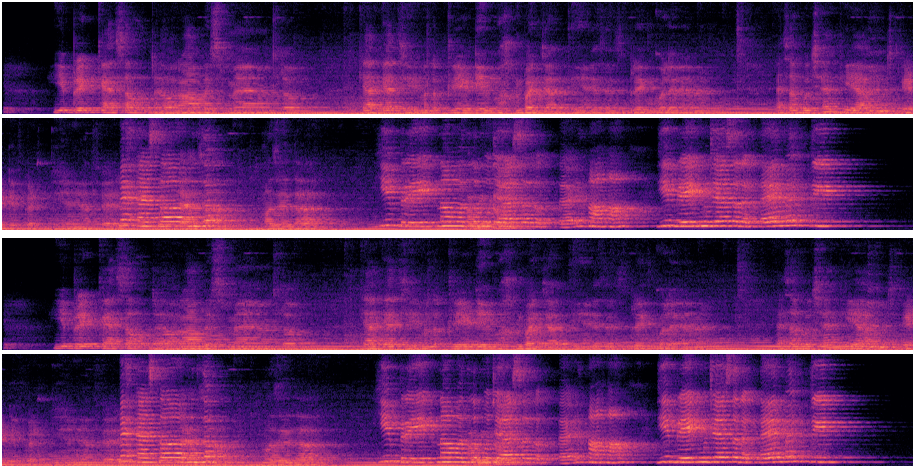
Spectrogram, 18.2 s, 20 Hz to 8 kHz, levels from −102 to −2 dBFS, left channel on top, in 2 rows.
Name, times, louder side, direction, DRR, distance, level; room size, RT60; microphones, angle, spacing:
voice 1, 0.5-3.0 3.6-7.1 7.7-8.7 9.0-10.3 10.7-11.3 11.7-12.3 13.7-14.2, left 1 dB, 70° left, -2 dB, 0.7 m, -36 dB
sound 1, 1.4-14.0, right 1 dB, 45° left, 1.3 m, -37 dB
voice 2, 10.3-11.2 12.8-15.3 15.6-17.3, equal, 15° right, -2 dB, 0.4 m, -29 dB
2.8 x 2.7 x 2.6 m, 1.1 s
head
